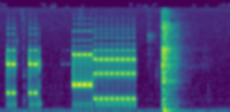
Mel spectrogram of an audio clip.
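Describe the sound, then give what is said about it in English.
An old-fashioned telephone bell rings: two brief trilling bursts, then a longer rattling ring, followed by a sharp clunk. No one speaks. “Got one of those old school phones.”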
